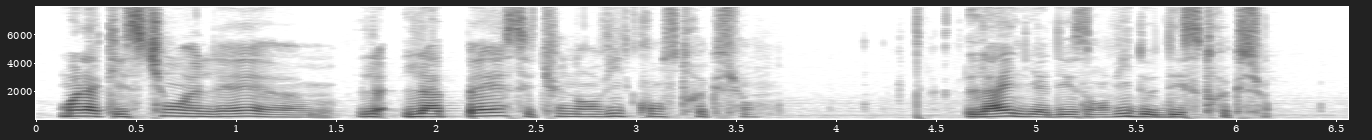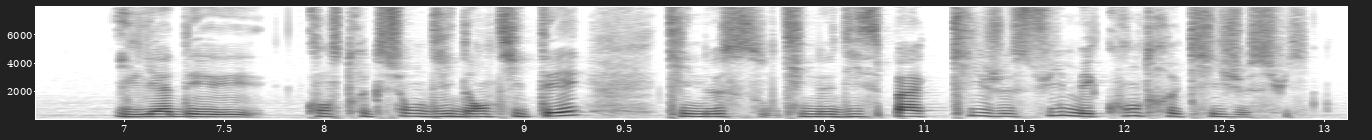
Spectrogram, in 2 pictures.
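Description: A woman with a medium-pitched voice talks fairly slowly, with fairly even intonation and long, frequent pauses. Noticeable background noise runs under her speech. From France. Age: 40s. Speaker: feminist activist. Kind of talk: TV panel debate.

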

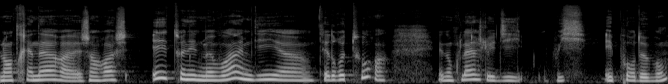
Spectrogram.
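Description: Her voice is an ordinary speaking voice, a woman's at medium pitch. She talks at a fairly slow pace with ordinary pitch variation. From Paris, France. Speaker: boxer, champion. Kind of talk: testimony.

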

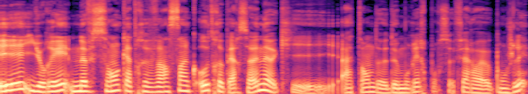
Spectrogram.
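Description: Here a woman speaks with lively intonation on a very clean recording with a silent background. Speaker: podcast co-host. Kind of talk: casual chat with scripted segments.

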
